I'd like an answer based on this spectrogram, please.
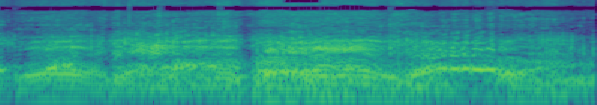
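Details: Thornybush lion, from the Northern Black Dam males or the Avoca Pride: loud moaning roars in overlapping swells, each rising and falling in pitch, repeated roughly every second over a dense, gravelly rumble.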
